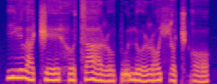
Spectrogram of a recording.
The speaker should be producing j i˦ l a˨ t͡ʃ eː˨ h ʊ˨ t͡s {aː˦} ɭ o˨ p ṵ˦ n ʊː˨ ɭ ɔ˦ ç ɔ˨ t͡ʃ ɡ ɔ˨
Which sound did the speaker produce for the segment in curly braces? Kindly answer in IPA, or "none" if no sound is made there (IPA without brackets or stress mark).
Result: aː˦˨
